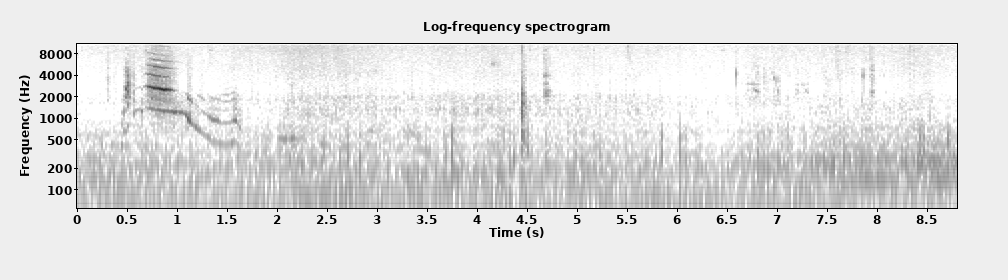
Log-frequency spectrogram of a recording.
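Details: Greedy kitten guarding its food gives one loud wavering yowl that bends up then slides down early on, followed by a quieter low rumbling growl for the rest.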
